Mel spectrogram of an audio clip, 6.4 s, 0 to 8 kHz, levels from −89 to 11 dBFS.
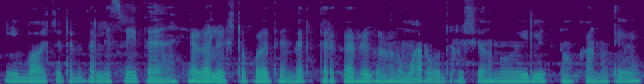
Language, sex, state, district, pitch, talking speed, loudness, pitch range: Kannada, male, Karnataka, Bellary, 110 Hz, 100 wpm, -38 LUFS, 110-115 Hz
